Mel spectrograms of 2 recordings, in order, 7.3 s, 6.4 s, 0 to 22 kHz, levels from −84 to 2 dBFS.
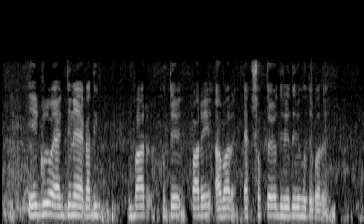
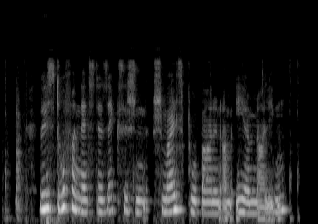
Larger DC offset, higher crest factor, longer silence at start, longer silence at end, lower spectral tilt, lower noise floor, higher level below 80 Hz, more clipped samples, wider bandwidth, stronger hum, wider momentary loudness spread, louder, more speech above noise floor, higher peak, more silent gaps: neither; about the same, 16 dB vs 20 dB; about the same, 0.05 s vs 0.1 s; second, 0.05 s vs 0.55 s; about the same, -7 dB/octave vs -6.5 dB/octave; about the same, -45 dBFS vs -45 dBFS; about the same, -50 dBFS vs -52 dBFS; neither; about the same, 7.4 kHz vs 7.4 kHz; neither; second, 13 LU vs 16 LU; first, -19 LUFS vs -25 LUFS; first, 26 dB vs 21 dB; about the same, -4 dBFS vs -6 dBFS; neither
